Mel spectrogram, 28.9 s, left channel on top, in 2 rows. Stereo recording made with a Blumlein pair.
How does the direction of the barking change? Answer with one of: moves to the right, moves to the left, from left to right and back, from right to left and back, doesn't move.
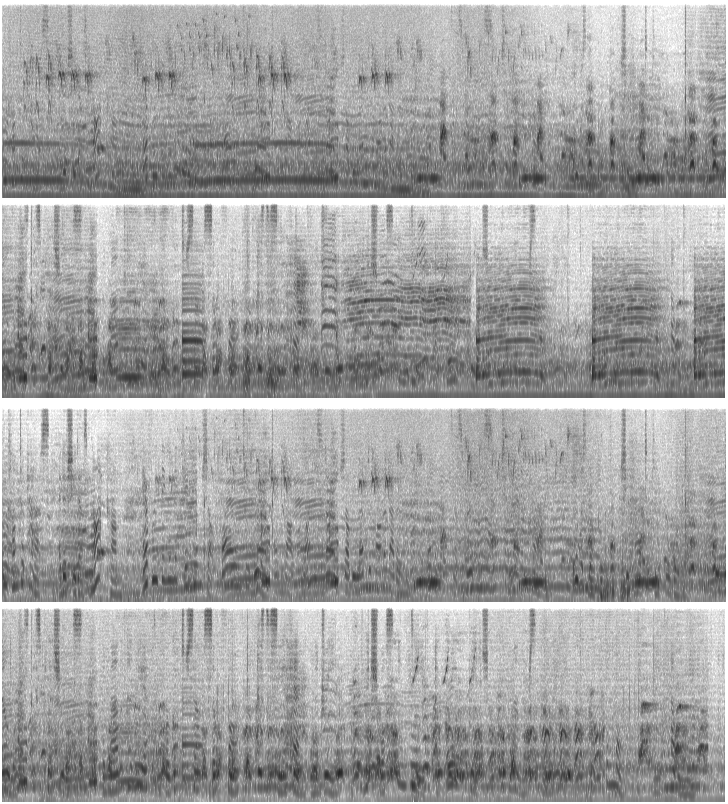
moves to the right.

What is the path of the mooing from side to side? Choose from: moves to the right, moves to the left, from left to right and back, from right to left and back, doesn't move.
moves to the left.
